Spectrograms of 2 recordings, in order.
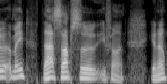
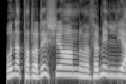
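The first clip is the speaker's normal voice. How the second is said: hammed-up Italian accent, higher pitched; bad Italian accent; 7 semitones higher, 3 dB louder than usual. Streamer reading a Spanish sign aloud, in a bad Italian accent. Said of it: "I'm doing an Italian accent".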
